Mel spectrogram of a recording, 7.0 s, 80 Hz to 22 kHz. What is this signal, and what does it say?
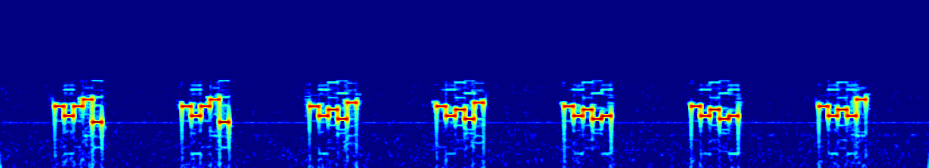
Five-tone selective call (ZVEI), heard as quick runs of five tones, tones of about 70 ms. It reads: 85803 85803 85749 85749 85745 85745 85750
